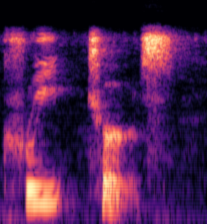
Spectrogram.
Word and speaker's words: creatures: E-A together sound E. So E. Creatures.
